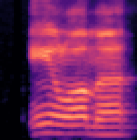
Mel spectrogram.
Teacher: حمزہ زیری، را کو موٹا کر کے پڑھنا ہے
